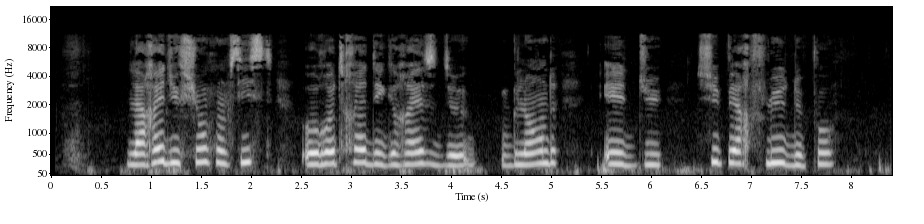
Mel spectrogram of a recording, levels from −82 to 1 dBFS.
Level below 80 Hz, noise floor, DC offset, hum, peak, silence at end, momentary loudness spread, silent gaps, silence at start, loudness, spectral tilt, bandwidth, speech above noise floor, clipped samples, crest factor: -50 dBFS; -45 dBFS; under 0.1%; none; -2 dBFS; 0.05 s; 12 LU; none; 0.2 s; -18 LUFS; -3.5 dB/octave; 11.5 kHz; 28 dB; under 0.1%; 16 dB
